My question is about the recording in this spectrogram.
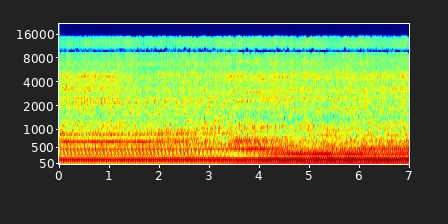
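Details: Four-stroke Green Farm brush cutter whose owner complained of heavy vibration when accelerating; the blade was checked unbroken. Started with 3–4 primer-bulb presses and a recoil pull, it holds an even high-speed drone with steady pitch, no wobble or rattle, and runs smooth and balanced.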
